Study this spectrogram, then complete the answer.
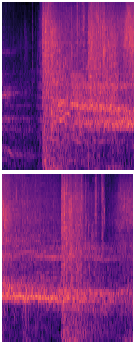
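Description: A gun fires loud shots that echo.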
